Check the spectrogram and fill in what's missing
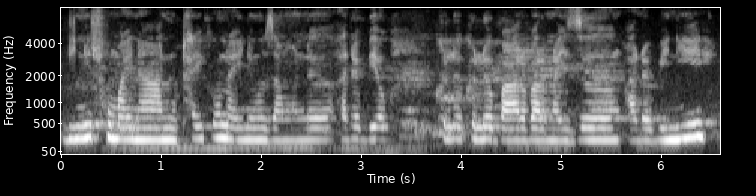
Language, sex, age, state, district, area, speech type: Bodo, female, 18-30, Assam, Chirang, rural, spontaneous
